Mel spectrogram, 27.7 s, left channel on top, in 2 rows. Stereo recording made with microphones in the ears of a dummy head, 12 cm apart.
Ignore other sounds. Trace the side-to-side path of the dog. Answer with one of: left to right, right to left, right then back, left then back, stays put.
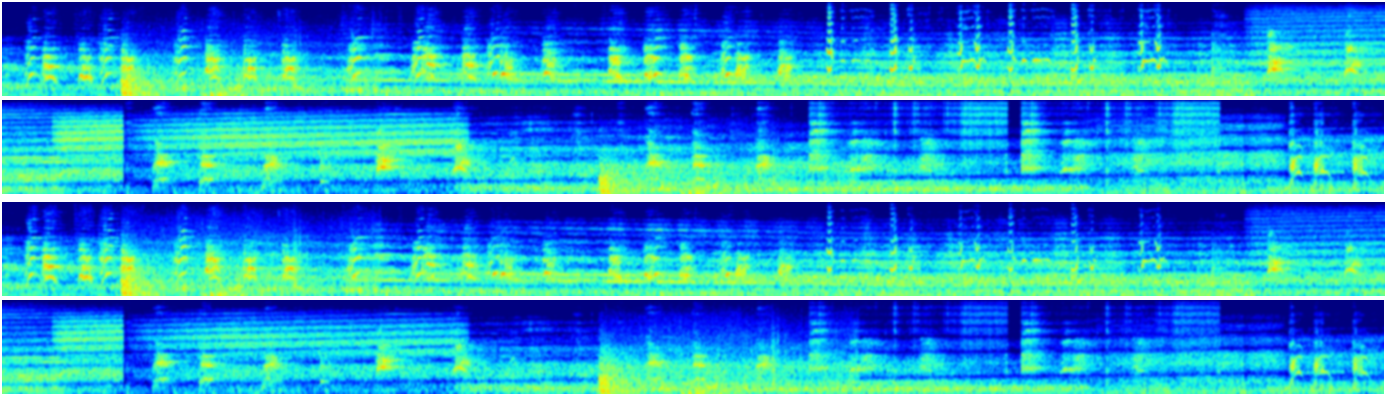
right to left.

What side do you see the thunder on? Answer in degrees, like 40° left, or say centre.
50° right.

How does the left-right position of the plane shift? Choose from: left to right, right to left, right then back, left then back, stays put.
right to left.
